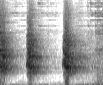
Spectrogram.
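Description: An excited female search dog, Kaluna, barks three times in quick, slightly uneven succession, each bark loud, sharp and mid-pitched, with brief pauses between and no voices. She has picked up a scent and is running along corridors sniffing at doors and drawers.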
